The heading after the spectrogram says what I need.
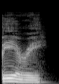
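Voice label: "beery", English, British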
